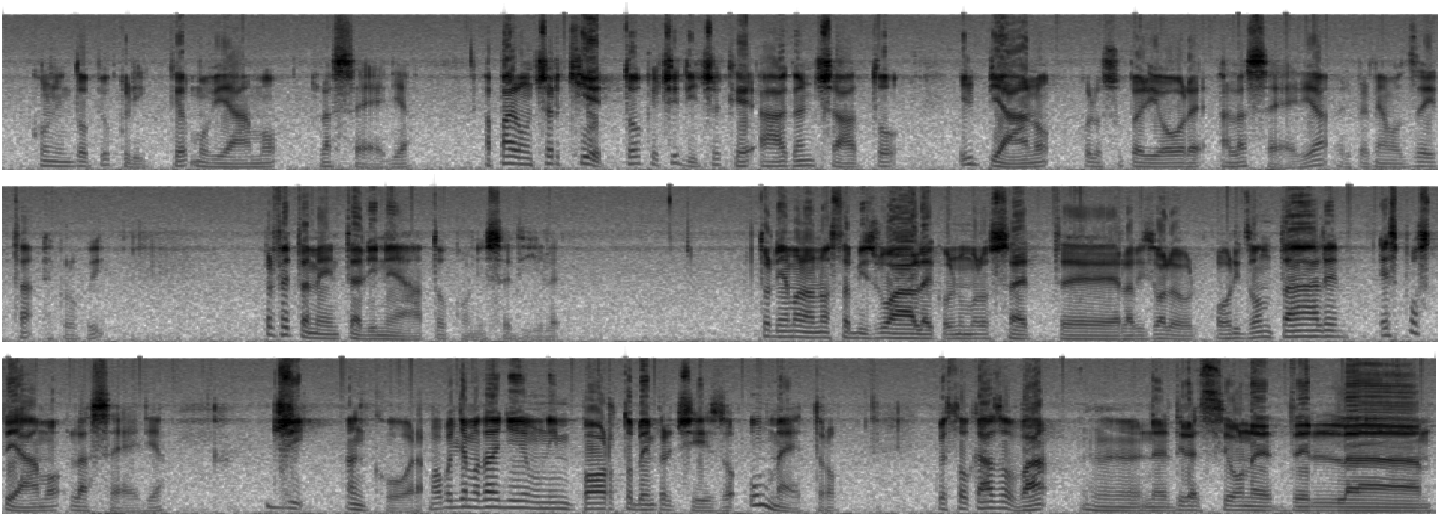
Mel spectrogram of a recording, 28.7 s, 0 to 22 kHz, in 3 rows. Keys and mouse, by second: 6.9 middle click, 8.4 z, 8.8 middle click, 9.9 click, 13.5 KP_7, 14.3 z, 21.6 g.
